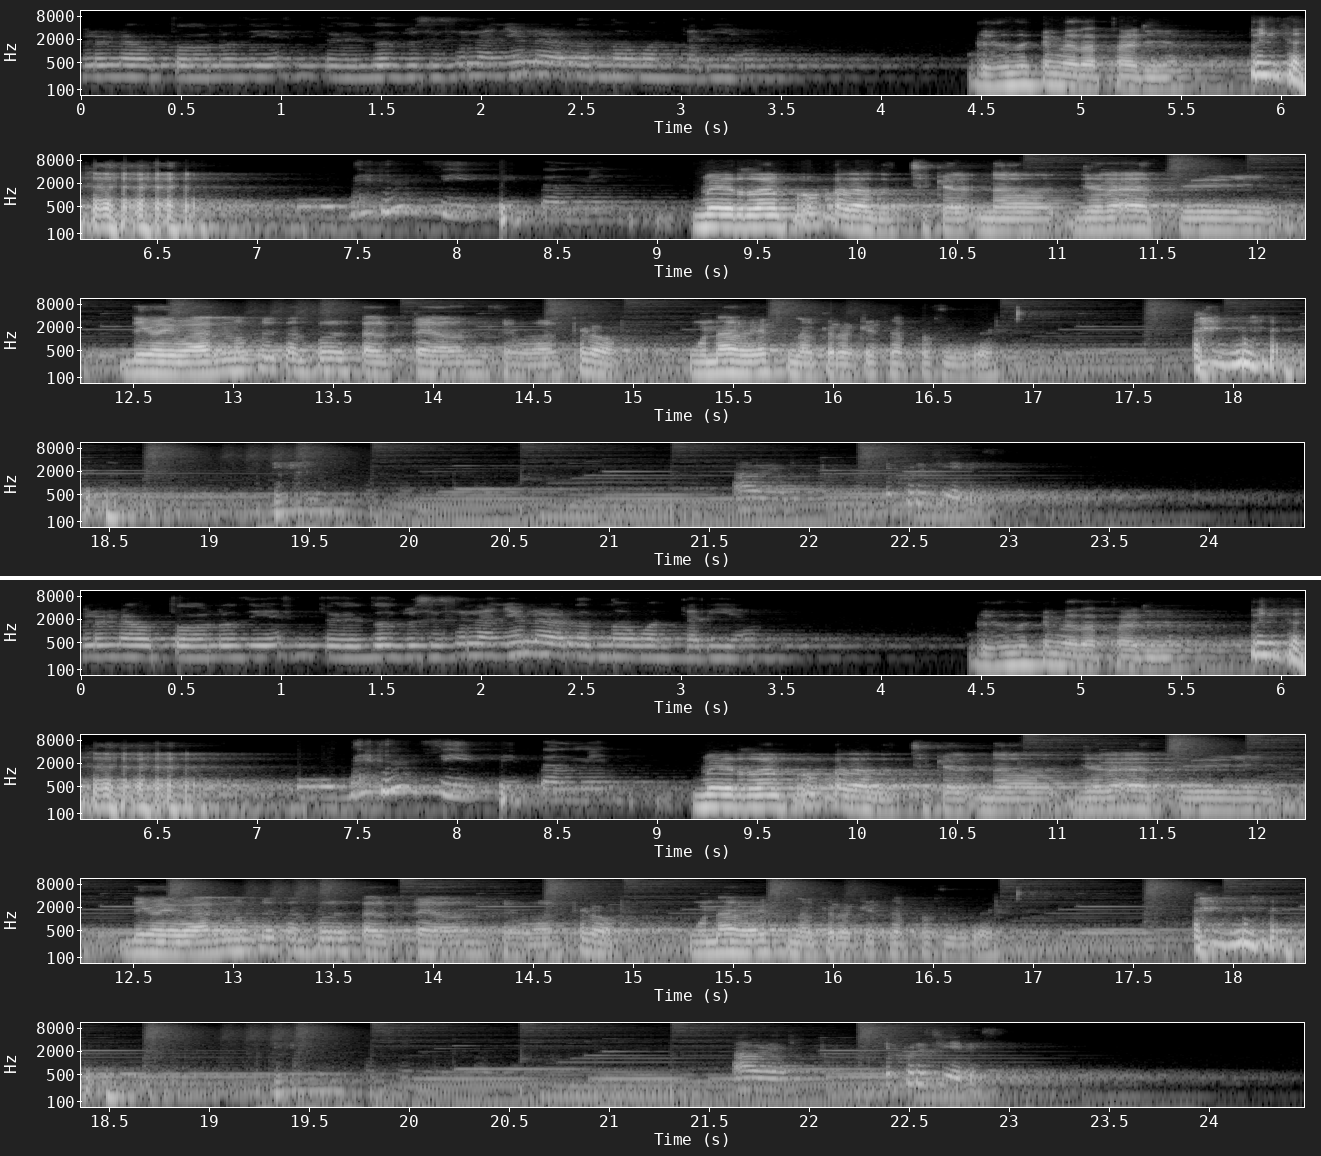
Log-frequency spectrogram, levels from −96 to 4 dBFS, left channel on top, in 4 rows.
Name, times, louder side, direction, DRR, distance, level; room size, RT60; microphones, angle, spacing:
voice 1, 0.0-3.5 7.2-8.8 19.8-20.6 21.6-22.0 22.4-23.0, right 4 dB, 40° right, 13 dB, 0.4 m, -33 dB
voice 2, 4.4-5.5 5.8-6.8 9.0-15.0 15.3-16.8 17.8-18.6 19.3-19.7, left 4 dB, 30° left, 13 dB, 0.4 m, -23 dB
sound 1, 10.8-16.2 16.8-22.8, right 1 dB, 20° right, 1.2 m, -39 dB
10.0 x 9.2 x 7.6 m, 2.3 s
head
